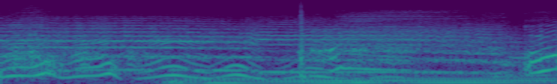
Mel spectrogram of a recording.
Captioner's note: elephant trumpeting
